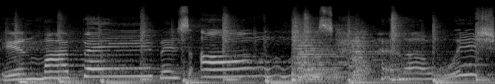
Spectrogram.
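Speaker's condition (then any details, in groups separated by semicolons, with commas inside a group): No condition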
